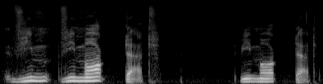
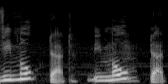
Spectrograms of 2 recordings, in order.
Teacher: das ist noch nicht mal ein richtiges O, sondern das ist sogar so ein Diphthong, der geht von O nach U. · Shown in: second take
